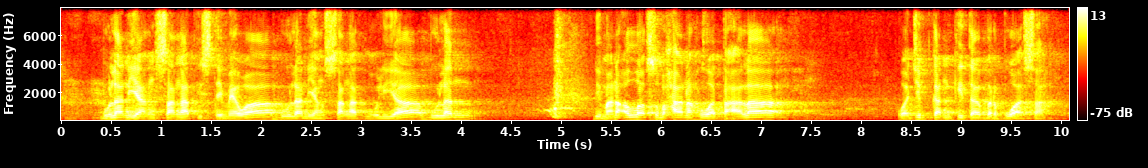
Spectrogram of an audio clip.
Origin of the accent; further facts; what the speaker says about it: Pekojan, Jakarta, Indonesia; ternyata saya juga orang Pekojan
